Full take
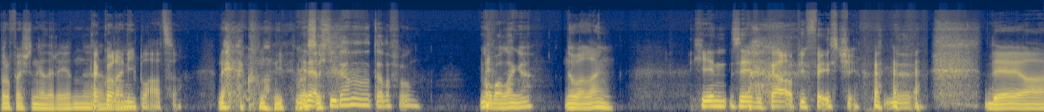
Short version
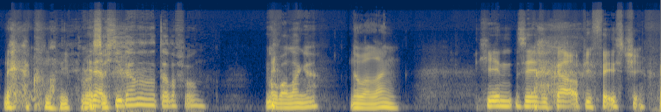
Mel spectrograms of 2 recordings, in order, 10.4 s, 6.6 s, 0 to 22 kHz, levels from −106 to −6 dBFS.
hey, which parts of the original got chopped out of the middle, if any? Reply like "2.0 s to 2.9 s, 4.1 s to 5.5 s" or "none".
none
